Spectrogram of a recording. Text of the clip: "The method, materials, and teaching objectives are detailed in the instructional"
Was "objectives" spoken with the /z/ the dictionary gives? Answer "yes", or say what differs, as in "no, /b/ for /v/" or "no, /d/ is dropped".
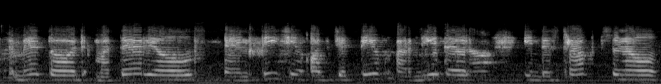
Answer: no, /z/ is dropped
